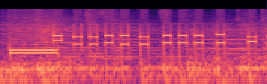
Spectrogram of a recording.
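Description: A phone number being dialed to call someone while the caller waits silently on the line: a brief dial tone gives way to about a dozen quick, evenly spaced touch-tone beeps, each a clear two-note chirp, with no one talking.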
